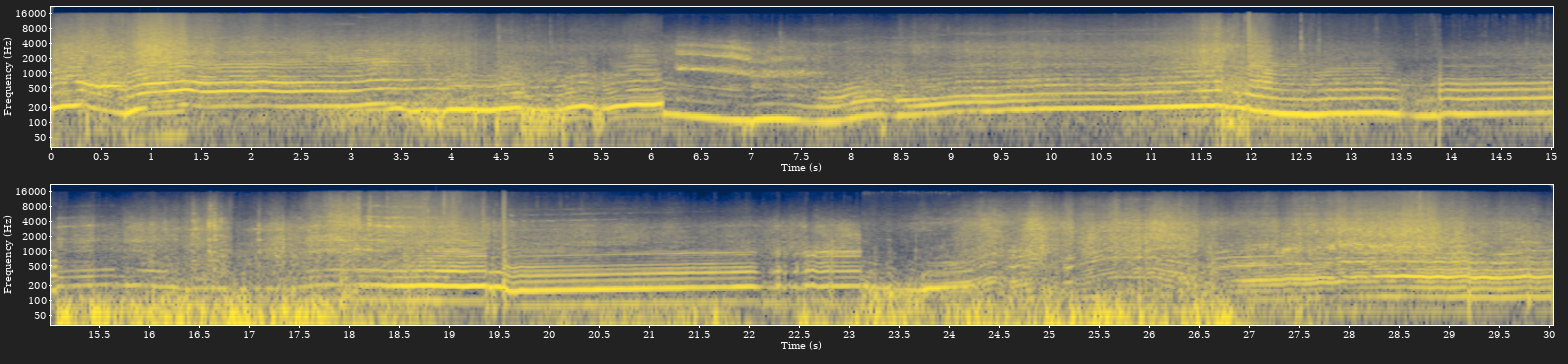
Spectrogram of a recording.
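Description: Rally cars at full attack, one after another: engines revving hard, their pitch climbing and falling through gear changes. The sound cuts abruptly from one car to the next every few seconds.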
